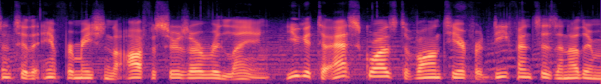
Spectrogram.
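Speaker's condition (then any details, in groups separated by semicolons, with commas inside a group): No condition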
